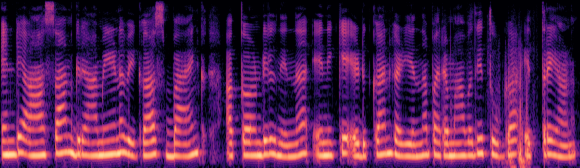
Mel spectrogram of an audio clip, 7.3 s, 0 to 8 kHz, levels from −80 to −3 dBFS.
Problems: none marked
